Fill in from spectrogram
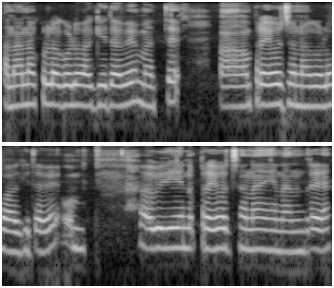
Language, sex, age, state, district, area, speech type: Kannada, female, 18-30, Karnataka, Chikkamagaluru, rural, spontaneous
